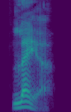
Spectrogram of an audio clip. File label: "layer", English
